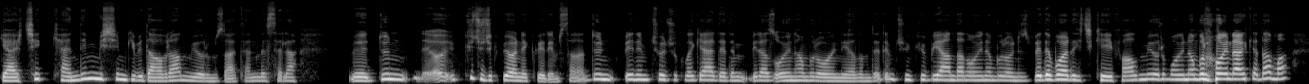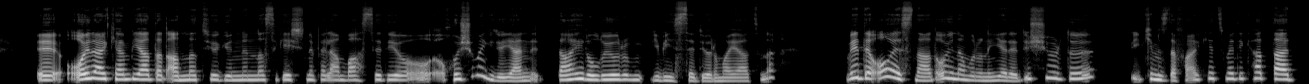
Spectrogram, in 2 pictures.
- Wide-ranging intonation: No, average, 4.8 semitones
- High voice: Yes, high, 210 Hz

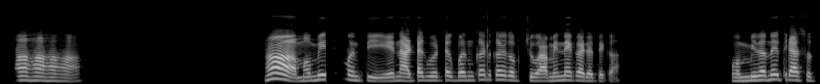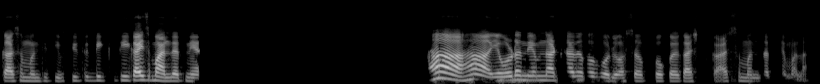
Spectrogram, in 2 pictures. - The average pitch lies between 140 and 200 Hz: Yes, medium, 185 Hz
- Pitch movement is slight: No, average, 3.2 semitones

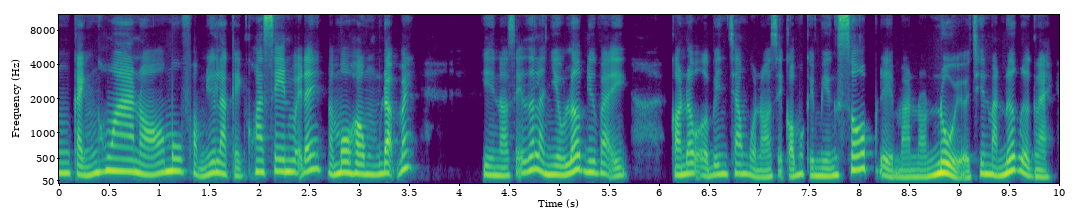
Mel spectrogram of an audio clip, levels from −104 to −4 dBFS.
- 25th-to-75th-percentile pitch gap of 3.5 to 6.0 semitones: Yes, wide, 5.6 semitones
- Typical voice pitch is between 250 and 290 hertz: No, high, 190 Hz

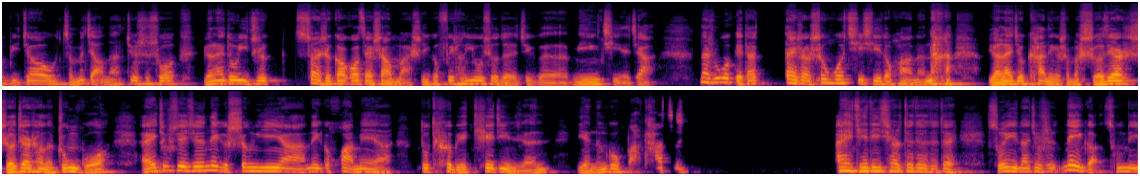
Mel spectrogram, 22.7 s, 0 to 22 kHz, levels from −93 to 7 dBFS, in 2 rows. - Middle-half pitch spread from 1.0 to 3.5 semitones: No, average, 4.3 semitones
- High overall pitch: No, low, 135 Hz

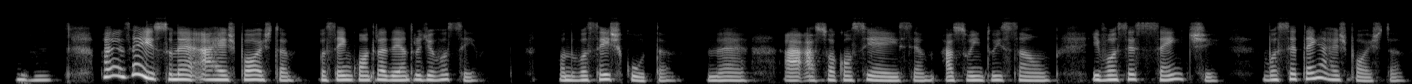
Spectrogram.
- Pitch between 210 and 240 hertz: No, high, 200 Hz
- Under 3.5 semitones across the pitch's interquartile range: Yes, average, 2.8 semitones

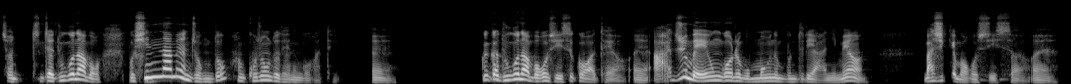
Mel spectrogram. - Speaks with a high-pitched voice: No, medium, 150 Hz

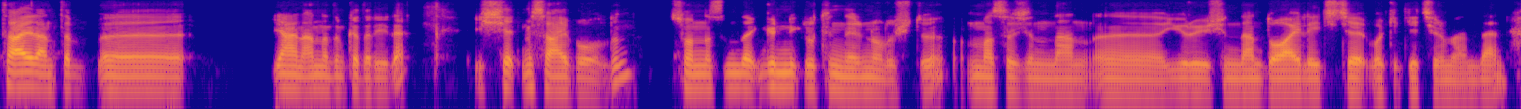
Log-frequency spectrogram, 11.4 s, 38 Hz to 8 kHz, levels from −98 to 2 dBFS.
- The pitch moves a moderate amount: Yes, average, 3.6 semitones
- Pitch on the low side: Yes, very low, 95 Hz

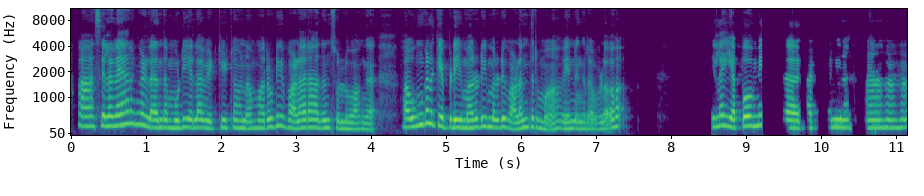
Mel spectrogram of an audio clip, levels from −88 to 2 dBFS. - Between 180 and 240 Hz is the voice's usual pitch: Yes, high, 205 Hz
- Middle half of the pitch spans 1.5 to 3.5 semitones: Yes, narrow, 2.6 semitones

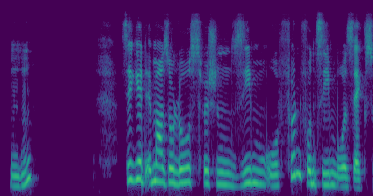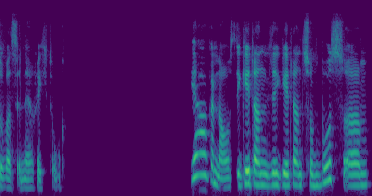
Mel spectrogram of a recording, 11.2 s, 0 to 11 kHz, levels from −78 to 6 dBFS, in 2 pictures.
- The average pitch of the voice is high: Yes, high, 195 Hz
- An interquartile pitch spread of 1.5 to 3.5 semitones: No, average, 4.7 semitones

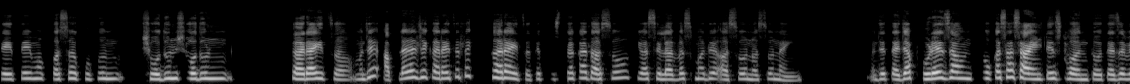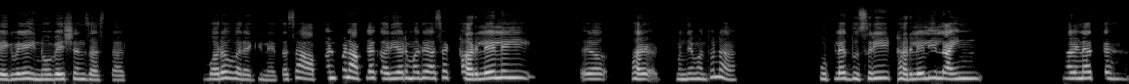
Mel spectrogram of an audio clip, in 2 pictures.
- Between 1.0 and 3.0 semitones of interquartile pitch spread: Yes, narrow, 2.6 semitones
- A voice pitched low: No, very high, 260 Hz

